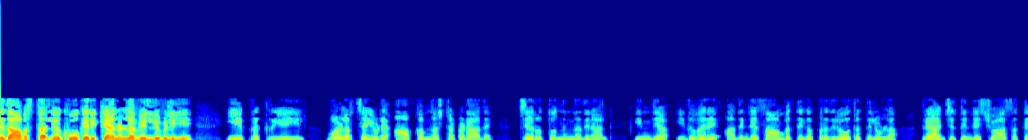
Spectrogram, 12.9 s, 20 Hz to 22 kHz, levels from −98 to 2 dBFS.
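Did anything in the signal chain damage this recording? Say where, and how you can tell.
Yes. At the codec stage, heavy grainy hiss runs throughout and nothing survives above 6.6 kHz, which fits a low-bitrate encode around 15 kbps, likely Vorbis compression.

Pre-echo appears at 0.44, 0.98 and 1.24 s, a hiss about 30 ms before each attack, as block-wide quantisation noise fills the quiet moment ahead of it.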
